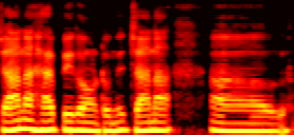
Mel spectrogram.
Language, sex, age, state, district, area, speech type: Telugu, male, 30-45, Andhra Pradesh, Nellore, rural, spontaneous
